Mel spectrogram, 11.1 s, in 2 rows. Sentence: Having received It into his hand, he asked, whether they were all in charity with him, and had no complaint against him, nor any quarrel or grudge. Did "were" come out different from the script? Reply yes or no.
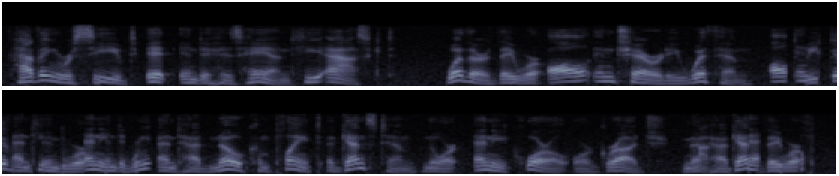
no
